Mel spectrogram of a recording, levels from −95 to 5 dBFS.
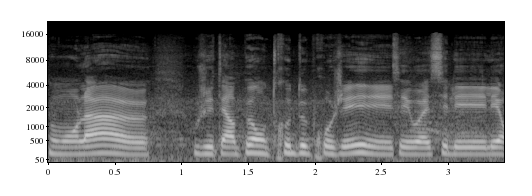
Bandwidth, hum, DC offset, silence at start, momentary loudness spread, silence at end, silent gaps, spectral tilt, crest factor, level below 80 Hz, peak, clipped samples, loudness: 16 kHz; none; under 0.1%; 0 s; 9 LU; 0 s; none; -5 dB/octave; 14 dB; -52 dBFS; -8 dBFS; under 0.1%; -23 LUFS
